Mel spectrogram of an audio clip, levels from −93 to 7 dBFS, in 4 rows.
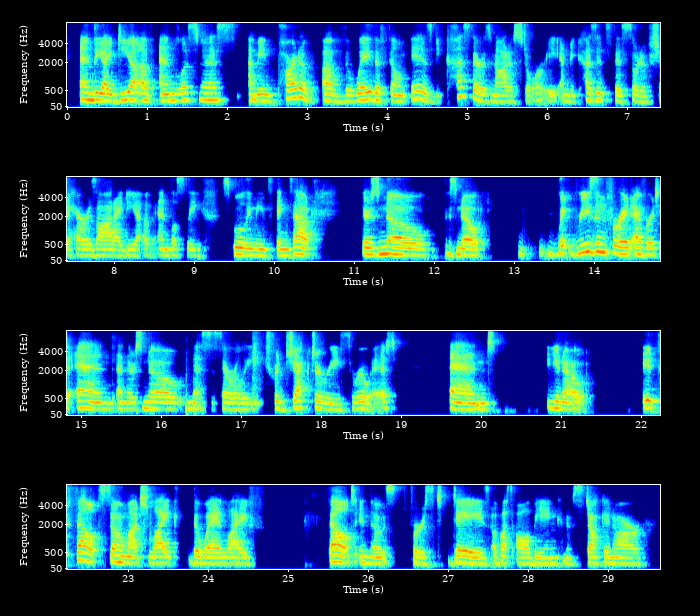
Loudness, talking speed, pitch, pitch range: -25 LUFS, 155 wpm, 175 Hz, 165-195 Hz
